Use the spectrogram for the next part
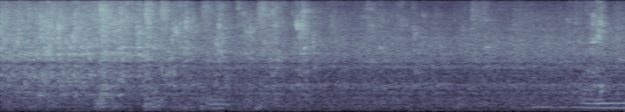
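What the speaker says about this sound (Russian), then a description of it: "Заливаем водичку." Water pours steadily into a pot, a soft continuous splashing rush that stays faint and close throughout, with a brief low sound near the end.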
